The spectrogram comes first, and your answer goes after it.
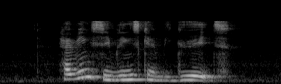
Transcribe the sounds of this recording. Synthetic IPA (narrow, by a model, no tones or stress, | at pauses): hɛvɪ̃ŋsiblĩŋskɛ̃nbiɡɹet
